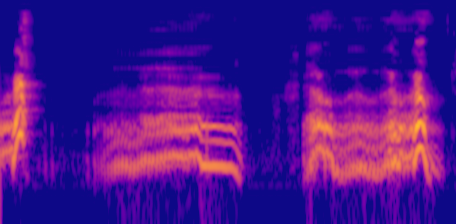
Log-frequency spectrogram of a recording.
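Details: Indoors, Stella the pet dog, cross after Max stole her chew toy, lets out a sharp bark, then a long drawn groaning growl that drops in pitch, followed by more grumbling growls and a yelp-like bark.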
